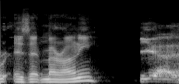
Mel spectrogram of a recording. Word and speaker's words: Maroney: in there okay that's a unique way to pronounce but i like it and so it's is it moroni yeah it's a super irish yeah okay well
